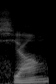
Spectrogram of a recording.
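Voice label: "xiang", pinyin voice, second tone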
